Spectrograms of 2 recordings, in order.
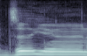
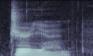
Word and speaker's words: Zhiyun: uh thus the name juryun a lot of people on the internet will say zillion or some weird weird uh pronunciation of it it's actually jeruin so let's take a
